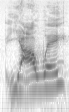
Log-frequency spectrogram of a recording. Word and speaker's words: Yahweh: It's Y-H-W-H. Some in the past had thought it was Jehovah, but it turns out that's probably not the closest pronunciation. So Yahweh is what most people receive as what that might have sounded like.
